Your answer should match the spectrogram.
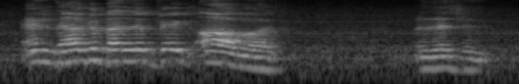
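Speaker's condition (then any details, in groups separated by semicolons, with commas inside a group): Cerebral palsy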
